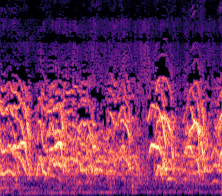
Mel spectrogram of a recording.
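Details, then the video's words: Overlapping thin squeals and whimpers from newborn Labrador Retriever puppies, short arched cries repeating about once or twice a second over a steady background hiss. "Newborn Labrador puppies"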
